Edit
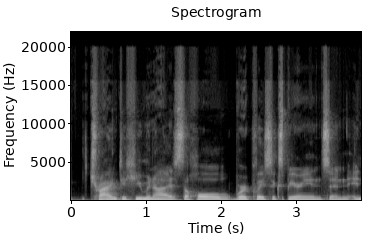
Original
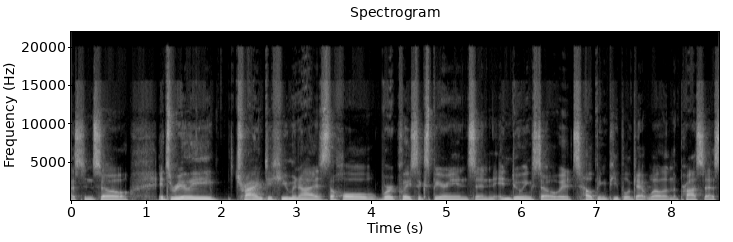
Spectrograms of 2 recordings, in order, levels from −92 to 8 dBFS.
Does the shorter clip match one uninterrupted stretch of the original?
yes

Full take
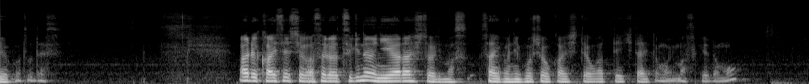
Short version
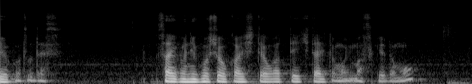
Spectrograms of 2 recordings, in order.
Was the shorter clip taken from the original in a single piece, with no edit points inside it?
no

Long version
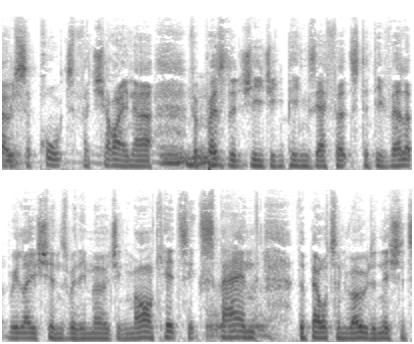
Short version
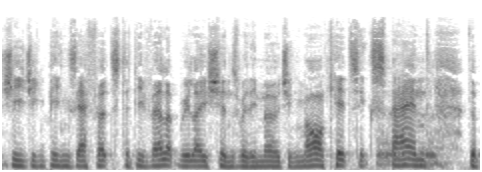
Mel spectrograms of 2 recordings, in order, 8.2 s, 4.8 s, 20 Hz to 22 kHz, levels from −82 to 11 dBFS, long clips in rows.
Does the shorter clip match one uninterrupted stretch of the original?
yes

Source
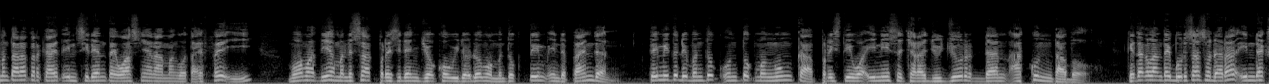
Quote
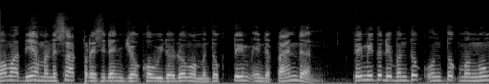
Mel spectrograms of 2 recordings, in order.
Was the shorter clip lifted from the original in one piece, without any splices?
yes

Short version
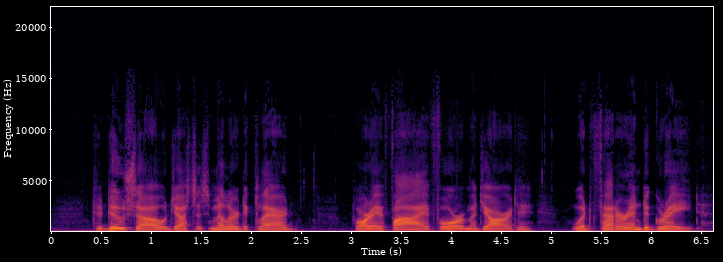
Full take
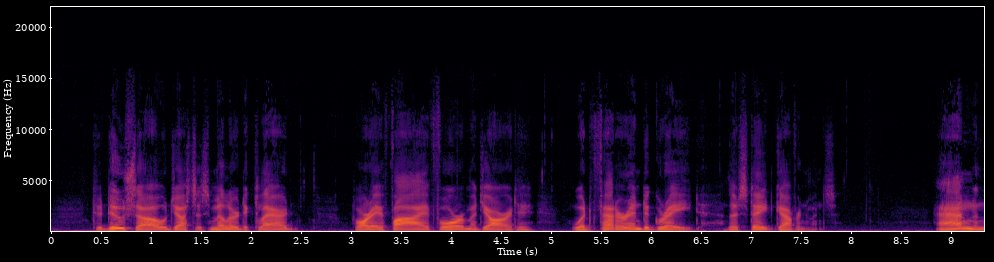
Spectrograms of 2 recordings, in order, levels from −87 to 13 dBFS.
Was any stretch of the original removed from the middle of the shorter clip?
no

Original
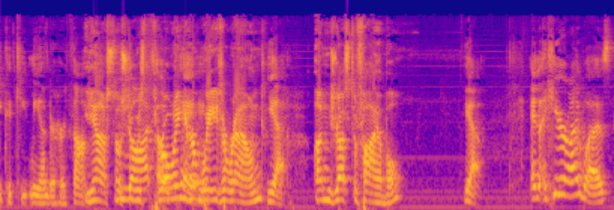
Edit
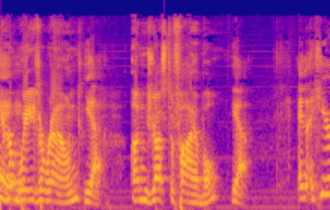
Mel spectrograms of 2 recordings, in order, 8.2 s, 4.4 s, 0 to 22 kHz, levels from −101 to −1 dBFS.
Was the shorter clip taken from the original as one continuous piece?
no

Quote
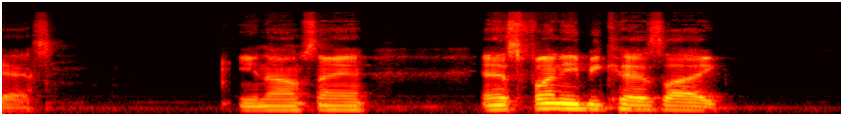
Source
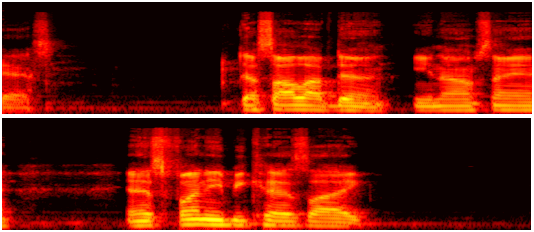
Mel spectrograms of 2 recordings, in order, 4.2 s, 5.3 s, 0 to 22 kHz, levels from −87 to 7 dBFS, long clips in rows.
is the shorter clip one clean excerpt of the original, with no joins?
no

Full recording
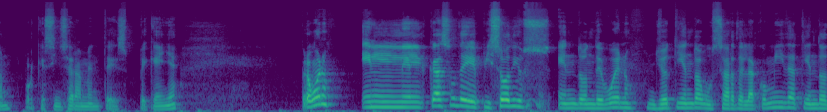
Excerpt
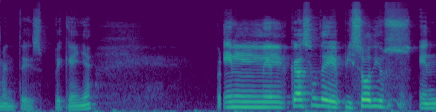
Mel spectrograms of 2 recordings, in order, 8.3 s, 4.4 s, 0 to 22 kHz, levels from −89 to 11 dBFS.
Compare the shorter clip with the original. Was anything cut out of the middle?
yes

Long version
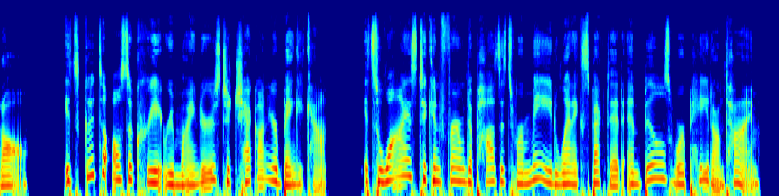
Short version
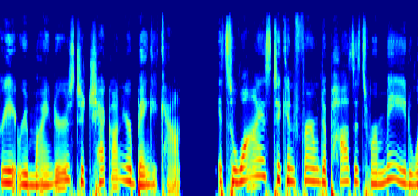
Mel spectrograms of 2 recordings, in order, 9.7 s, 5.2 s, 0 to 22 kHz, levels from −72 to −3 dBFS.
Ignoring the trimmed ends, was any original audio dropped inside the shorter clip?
no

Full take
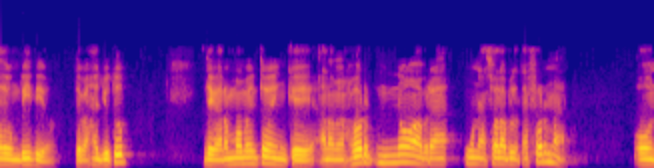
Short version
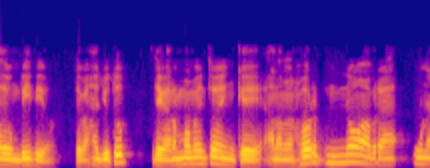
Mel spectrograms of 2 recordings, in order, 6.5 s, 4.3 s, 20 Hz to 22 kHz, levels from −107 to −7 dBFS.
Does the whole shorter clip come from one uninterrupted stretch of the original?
no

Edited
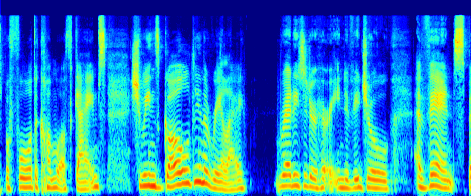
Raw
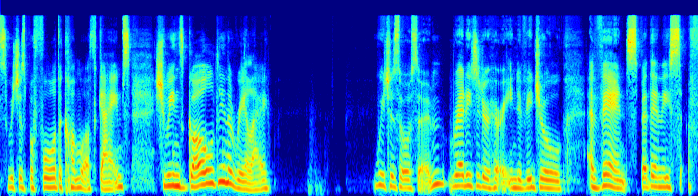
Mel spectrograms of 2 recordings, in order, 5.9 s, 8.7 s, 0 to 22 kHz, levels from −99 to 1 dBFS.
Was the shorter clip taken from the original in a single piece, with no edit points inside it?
no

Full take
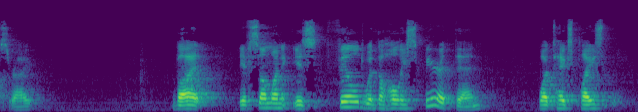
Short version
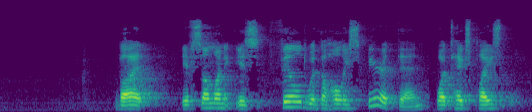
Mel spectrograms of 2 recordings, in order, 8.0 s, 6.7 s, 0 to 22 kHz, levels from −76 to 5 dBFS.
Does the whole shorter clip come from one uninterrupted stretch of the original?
no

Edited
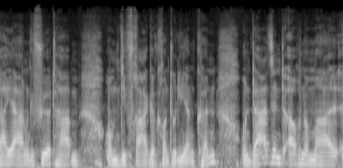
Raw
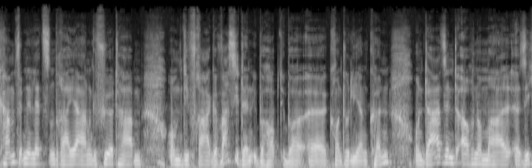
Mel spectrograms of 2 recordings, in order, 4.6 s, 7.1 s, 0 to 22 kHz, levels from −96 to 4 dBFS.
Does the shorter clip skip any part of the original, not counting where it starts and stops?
yes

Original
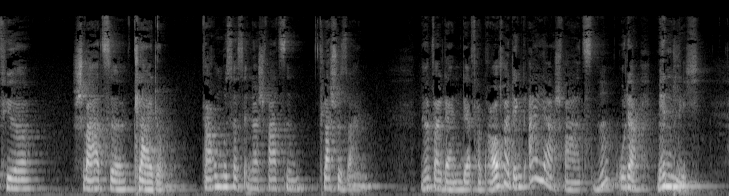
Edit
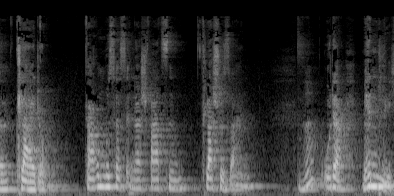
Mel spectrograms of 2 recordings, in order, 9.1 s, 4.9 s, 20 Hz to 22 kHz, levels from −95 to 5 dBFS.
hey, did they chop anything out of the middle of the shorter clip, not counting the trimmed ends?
yes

